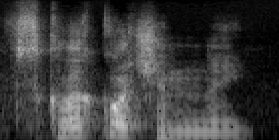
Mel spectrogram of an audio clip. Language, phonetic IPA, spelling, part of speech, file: Russian, [fskɫɐˈkot͡ɕɪn(ː)ɨj], всклокоченный, verb / adjective, Ru-всклокоченный.ogg
- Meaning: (verb) past passive perfective participle of всклоко́чить (vsklokóčitʹ); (adjective) disheveled; tousled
